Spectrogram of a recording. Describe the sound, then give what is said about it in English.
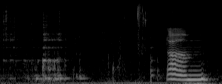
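Ice clinks in a cup of leftover coffee and melted ice water with a brief, light, high rattle in the middle, surrounded by murmured voice-like sounds and a louder voiced hum near the end. “I still have coffee left, / melted ice water.”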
